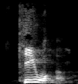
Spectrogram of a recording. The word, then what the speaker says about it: quinoa: Like, trying new things as far as, I always say this wrong. Is it canola? Quinoa? How do you say it? – Quinoa. – Ooh, snap. I really messed that one up.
